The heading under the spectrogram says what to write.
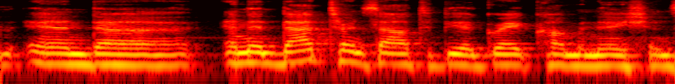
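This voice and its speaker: A man with an American accent speaks at a moderate pace in a fairly high voice against a quiet background. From United States. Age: 60s. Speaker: Buddhist teacher and author. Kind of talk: interview. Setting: video call. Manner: halting.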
